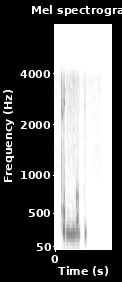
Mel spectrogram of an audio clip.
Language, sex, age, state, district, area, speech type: Punjabi, female, 18-30, Punjab, Patiala, urban, conversation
